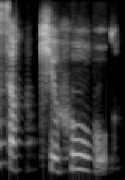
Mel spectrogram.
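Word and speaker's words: ಸಖ್ಯುಃ: ಸೋ ಪಿತೇವ ಪುತ್ರಸ್ಯ ಸಕೇವ ಸಕ್ಯುಹು ಕ್ಯೂ ಇದೆ ನೋಡಿ ದೊಡ್ಡ ಕ ಇದೆ ಮತ್ತೆ ಉ ಸ್ವರ ಕೂಡಿದೆ ಅಲ್ ಸೋ ಅದು ಹಾಗೇನೇ ವಿಸರ್ಗ ಉಚ್ಚಾರಣೆ ಆಗುತ್ತೆ ಸಕ್ಯುಹು ಹ ಅನ್ನೋದು ಏನಿದೆ ಹು ಅಂತ ಬರುತ್ತೆ ಸಕ್ಯುಹು ಪ್ರಿಯ ಪ್ರಿಯಾಯರ್ಹಸಿ ಇದನ್ನ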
